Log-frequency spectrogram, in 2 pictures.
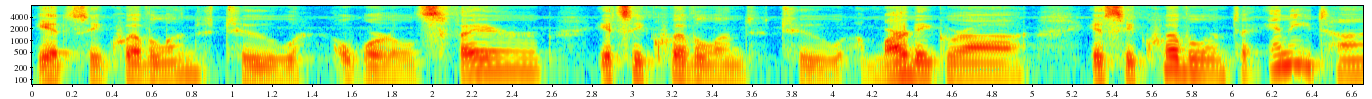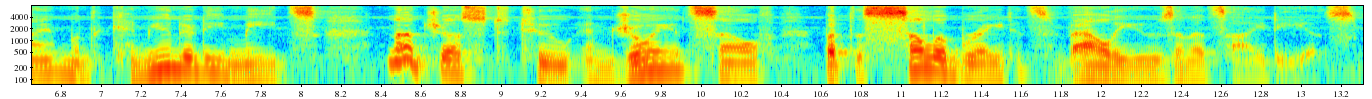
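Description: A middle-aged man giving a reflective documentary interview in measured, rhetorical phrases. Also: medium pitch, animated, warm tone. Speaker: interviewed commentator. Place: indoor room with windows, filmed interview.

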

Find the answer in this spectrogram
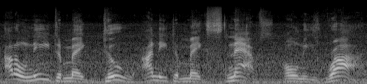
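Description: An actor playing a loudmouthed, suspicious young street hustler in a video game, talking in teasing, profane slang. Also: male voice, on the high side, lively intonation, normal speed, close to an everyday voice. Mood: irritated banter. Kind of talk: video game dialogue, bantering. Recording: vehicle noise behind the voice.

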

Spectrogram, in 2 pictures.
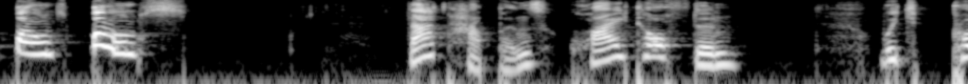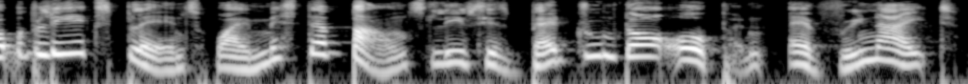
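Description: A woman reading a children's story aloud in an expressive, deliberate way. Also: on the high side. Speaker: storybook reader. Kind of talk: scripted children's story narration.

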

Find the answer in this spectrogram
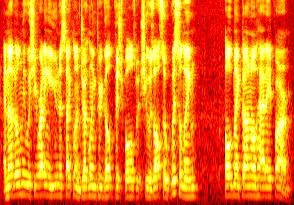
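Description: A man in his forties with an American accent, reading a children's book aloud in an expressive, playful way with casual asides. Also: mid-range voice, fast. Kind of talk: animated children's storybook narration with casual asides. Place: living room, seated on a sofa. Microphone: camera a short distance in front.

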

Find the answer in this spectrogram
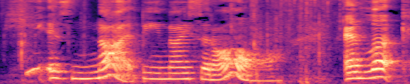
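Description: A woman's voice: mid-range voice, very animated, very slow. A woman in her forties hosting a children's story time like a teacher, reading aloud, explaining simply and asking questions. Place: small indoor room with bookshelves.

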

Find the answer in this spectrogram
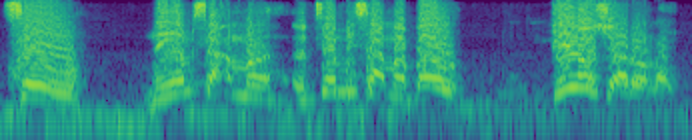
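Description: A man with a Southern US accent runs a casual street interview, tossing out slangy questions in an easy, laid-back way. His voice sits a little high for a man. He talks into a handheld mic outdoors on a city street. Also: lively intonation, moderate pace, noisy background.

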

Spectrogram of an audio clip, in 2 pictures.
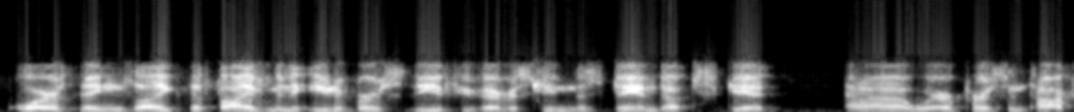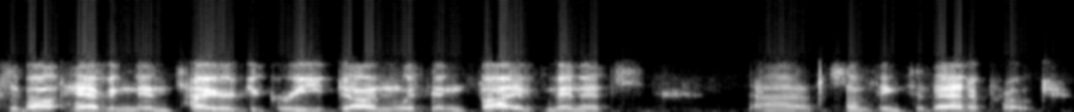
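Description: A male geology professor giving a webinar presentation in a measured, self-described monotone with frequent uhs. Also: medium pitch, no echo, dull audio. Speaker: geology professor, guest speaker. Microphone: web call.

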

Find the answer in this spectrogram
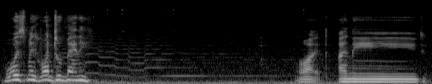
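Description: A man's voice: mid-range voice, lively intonation, slow pace, a little mellow, faint music behind. A young man with a Welsh accent chatting casually while playing a game with a friend, rambling with lots of fillers. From Wales. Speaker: gaming streamer. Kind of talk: casual co-op gameplay chat.

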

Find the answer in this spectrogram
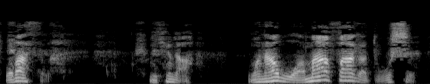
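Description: Brazen gambler with sharp bright voice. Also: male voice, mid-range voice, big pitch swings, moderate pace, breathy edge, no room sound, highs cut off, heavily acted. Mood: desperate pleading. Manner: brazen, sneering, theatrical. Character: cunning reckless male gambler, cornered murder suspect. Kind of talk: Chinese radio crime drama acting.

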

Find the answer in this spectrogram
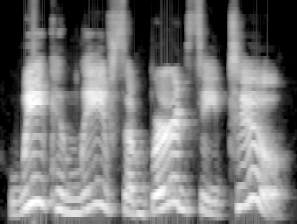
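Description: A woman reading the lines of a cheerful, caring little girl in a gentle, sing-song storybook way. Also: high voice, big pitch swings, slow pace, a little hiss or hum, full character voice.

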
